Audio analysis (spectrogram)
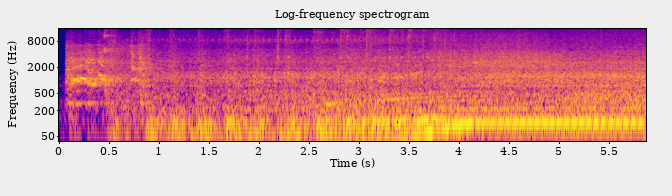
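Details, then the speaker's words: C4 Corvette Chevy V8 start after headers installed and exhaust reconnected, fuel leaks checked: quick crank and catch, deep steady burble settling evenly, no ticks or misfires; sounds much better than open headers. "sounds good sounds a lot better than having a eat the head or wide open"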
